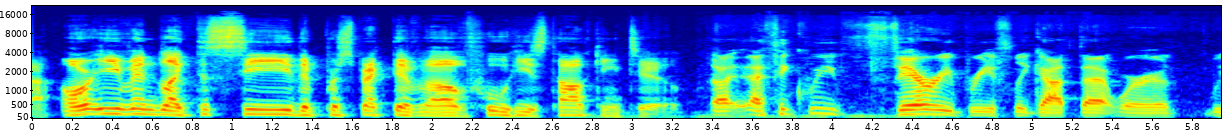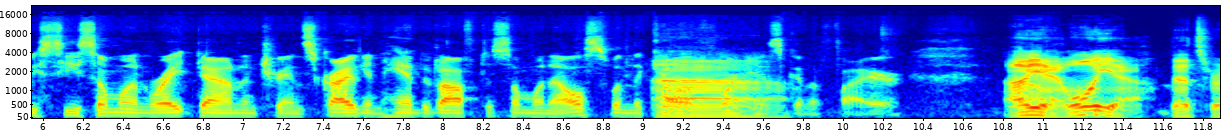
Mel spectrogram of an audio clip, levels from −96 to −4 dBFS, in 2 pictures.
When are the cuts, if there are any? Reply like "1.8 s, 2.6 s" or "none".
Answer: 3.3 s, 7.6 s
